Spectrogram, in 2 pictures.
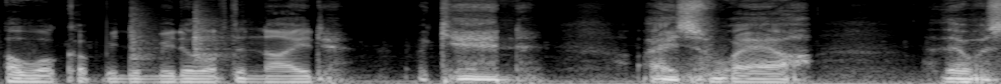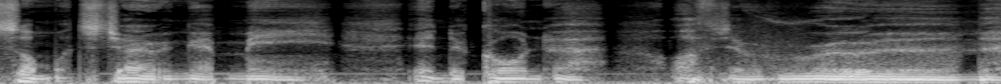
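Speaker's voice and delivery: low, hushed spooky diary reading; reading diary aloud. Acted. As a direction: read it low like a creepy entry. Reads diary entry.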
